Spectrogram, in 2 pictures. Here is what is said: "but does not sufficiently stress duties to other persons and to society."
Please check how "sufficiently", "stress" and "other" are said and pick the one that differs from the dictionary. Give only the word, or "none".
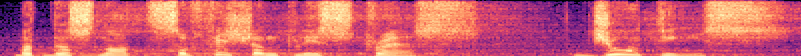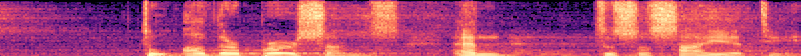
none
